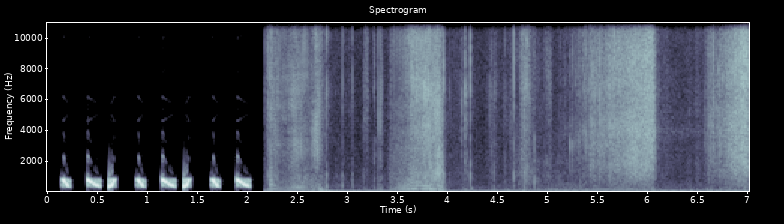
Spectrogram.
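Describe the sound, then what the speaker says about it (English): A jacket zipper is pulled open in a quick series of seven short rasping bursts. Crumpling fabric, rustling and a low rumble follow, with swelling noise toward the end. The opening is near and crisp. "What you are hearing is the waiter opening his jacket and showing"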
